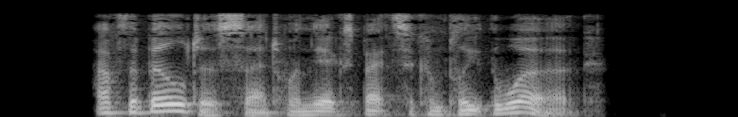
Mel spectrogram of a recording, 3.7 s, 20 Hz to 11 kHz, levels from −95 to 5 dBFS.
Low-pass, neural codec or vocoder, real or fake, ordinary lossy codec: 7.2 kHz; none; real; MP3, 96 kbps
